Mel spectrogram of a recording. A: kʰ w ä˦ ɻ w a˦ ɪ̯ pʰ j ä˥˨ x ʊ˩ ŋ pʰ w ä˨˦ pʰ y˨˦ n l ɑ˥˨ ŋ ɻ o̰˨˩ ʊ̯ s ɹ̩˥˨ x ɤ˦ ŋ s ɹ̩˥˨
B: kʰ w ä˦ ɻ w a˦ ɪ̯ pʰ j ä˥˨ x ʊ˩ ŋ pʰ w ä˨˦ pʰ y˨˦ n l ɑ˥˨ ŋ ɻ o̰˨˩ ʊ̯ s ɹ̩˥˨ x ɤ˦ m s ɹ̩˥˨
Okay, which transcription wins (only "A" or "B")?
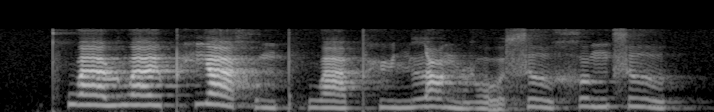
A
